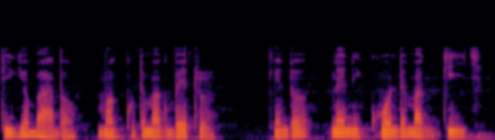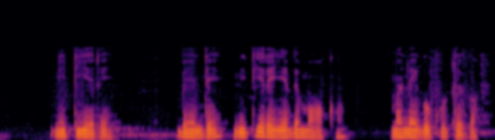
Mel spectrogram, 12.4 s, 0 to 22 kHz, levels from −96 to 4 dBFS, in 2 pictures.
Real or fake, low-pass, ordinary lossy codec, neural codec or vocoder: real; 5.4 kHz; none; none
